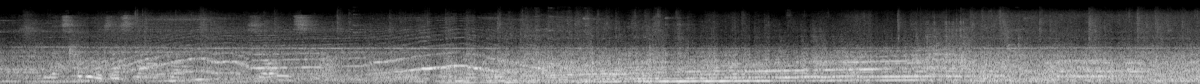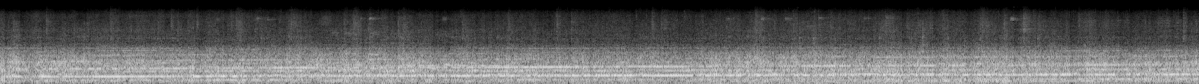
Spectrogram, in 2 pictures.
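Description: An electric motor whines, its pitch rising and falling as the vehicle speeds up and slows down.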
